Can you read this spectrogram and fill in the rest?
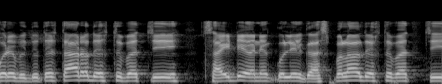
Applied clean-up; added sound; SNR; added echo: none; none; none; none.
